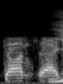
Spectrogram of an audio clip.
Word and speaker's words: Gonzaga: I know it's not Zaga because it's not the Zogs, they're the Zags, but what is the proper pronunciation? Is it Gonzaga? – It is Gonzaga. – Yes! – Gone. – Yes, it is gone.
